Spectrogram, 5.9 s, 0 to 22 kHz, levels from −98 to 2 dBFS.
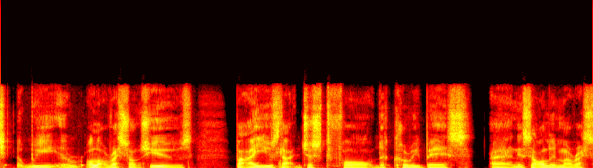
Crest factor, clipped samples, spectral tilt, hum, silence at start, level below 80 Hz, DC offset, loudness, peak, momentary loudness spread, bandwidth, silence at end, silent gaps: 18 dB; under 0.1%; -4 dB/octave; none; 0 s; -52 dBFS; under 0.1%; -19 LUFS; -2 dBFS; 7 LU; 11.5 kHz; 0 s; 4.79-4.83 s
